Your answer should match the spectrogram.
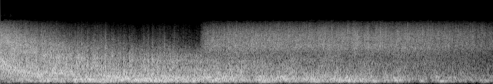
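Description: Heavy, steady rain pours down with deep, rumbling thunder rolling beneath it. The dense hiss stays loud throughout and eases slightly toward the end.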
